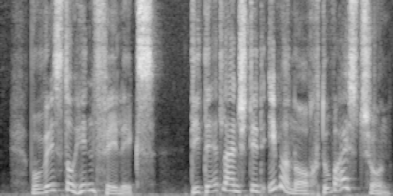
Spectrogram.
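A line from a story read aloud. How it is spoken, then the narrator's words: Calling after. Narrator (German): rief ihm einer seiner Kollegen nach, während er den Raum verließ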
